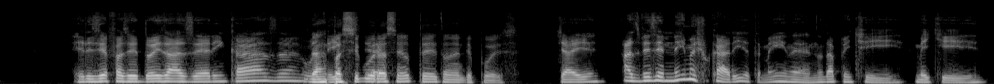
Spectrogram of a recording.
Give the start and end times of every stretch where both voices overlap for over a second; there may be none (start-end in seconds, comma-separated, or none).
none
